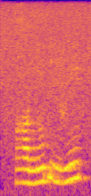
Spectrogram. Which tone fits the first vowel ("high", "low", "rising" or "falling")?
low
